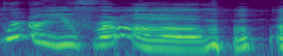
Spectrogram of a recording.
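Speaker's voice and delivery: high, loud, drawn-out question through laughter; giggly, smitten curiosity, voice lifted; delighted gushing. Retold or imitated. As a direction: gush with amused fascination, stretching it out. Gushing quote to Scottish stranger.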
